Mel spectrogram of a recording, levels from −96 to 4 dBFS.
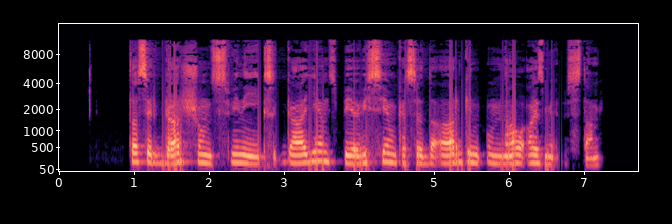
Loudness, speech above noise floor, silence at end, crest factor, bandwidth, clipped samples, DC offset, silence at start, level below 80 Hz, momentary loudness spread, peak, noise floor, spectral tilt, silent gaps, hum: -16 LUFS; 34 dB; 0.55 s; 16 dB; 11.5 kHz; under 0.1%; under 0.1%; 0.95 s; -46 dBFS; 9 LU; 0 dBFS; -50 dBFS; -4.5 dB/octave; none; none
